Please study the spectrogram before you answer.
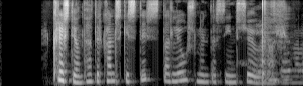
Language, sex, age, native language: Icelandic, female, 12, Icelandic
